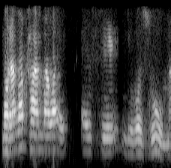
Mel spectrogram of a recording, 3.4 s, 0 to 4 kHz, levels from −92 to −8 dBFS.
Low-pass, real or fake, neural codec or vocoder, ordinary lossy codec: 3.6 kHz; real; none; AAC, 16 kbps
